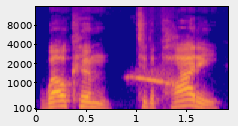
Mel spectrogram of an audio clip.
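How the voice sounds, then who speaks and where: A man's voice: a little high, huge pitch swings, measured pace, a bit bright, slight background noise. A man with a New Zealand accent hosting a casual radio chat show, upbeat and loose with slang, often restarting his sentences. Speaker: show host.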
